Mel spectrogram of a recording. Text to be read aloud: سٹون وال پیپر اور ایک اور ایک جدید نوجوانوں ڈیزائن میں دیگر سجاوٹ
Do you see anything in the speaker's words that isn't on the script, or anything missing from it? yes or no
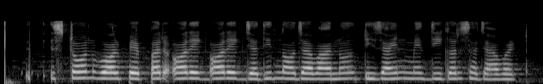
no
